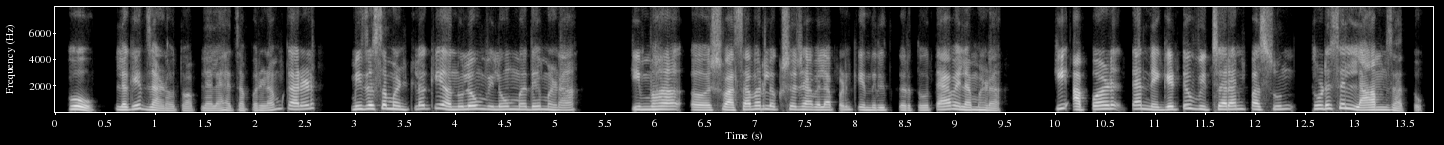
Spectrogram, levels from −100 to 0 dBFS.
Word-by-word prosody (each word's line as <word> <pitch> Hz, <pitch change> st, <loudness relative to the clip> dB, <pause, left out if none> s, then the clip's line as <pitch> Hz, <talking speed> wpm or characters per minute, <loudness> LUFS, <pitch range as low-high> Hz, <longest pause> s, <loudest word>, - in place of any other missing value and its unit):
हो, 245 Hz, -, +8 dB, 0.4 s
लगेच 220 Hz, +7 st, +1 dB
जाणवतो 155 Hz, -5 st, -2 dB
आपल्याला 160 Hz, +2 st, -6 dB
ह्याचा 165 Hz, -1 st, -6 dB
परिणाम, 165 Hz, +7 st, -5 dB
कारण 255 Hz, +2 st, +3 dB, 0.4 s
मी 245 Hz, +2 st, +2 dB
जसं 275 Hz, +2 st, +4 dB
म्हटलं 255 Hz, -1 st, 0 dB
की 300 Hz, -, -2 dB
अनुलोम-विलोममध्ये 225 Hz, -1 st, +1 dB
म्हणा 190 Hz, -5 st, -3 dB, 0.6 s
किंवा 225 Hz, +1 st, +2 dB, 0.2 s
अ, 190 Hz, -2 st, +1 dB
श्वासावर 220 Hz, +6 st, +2 dB
लक्ष 235 Hz, -1 st, -2 dB
ज्यावेळेला 205 Hz, -3 st, 0 dB
आपण 195 Hz, +2 st, -6 dB
केंद्रित 180 Hz, -2 st, -3 dB
करतो, 170 Hz, 0 st, -5 dB
त्यावेळेला 225 Hz, -3 st, +2 dB
म्हणा 180 Hz, -4 st, -2 dB, 0.6 s
की 290 Hz, +2 st, +3 dB
आपण 245 Hz, +6 st, +4 dB, 0.2 s
त्या 270 Hz, -, +2 dB
निगेटिव्ह 225 Hz, +4 st, +1 dB
विचारांपासून 240 Hz, +1 st, +1 dB, 0.2 s
थोडेसे 280 Hz, +2 st, +1 dB
लांब 195 Hz, 0 st, +3 dB
जातो. 165 Hz, -7 st, -6 dB
220 Hz, 135 wpm, -23 LUFS, 190-250 Hz, 0.6 s, हो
